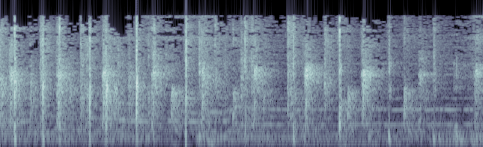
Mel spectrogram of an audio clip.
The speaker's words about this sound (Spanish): Y por último, y, no menos. Eso, por último, y no menos importante, a, este maravilloso público. Un aplauso. Gracias, gracias.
